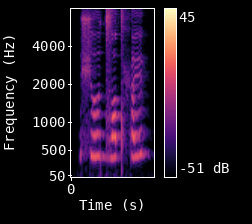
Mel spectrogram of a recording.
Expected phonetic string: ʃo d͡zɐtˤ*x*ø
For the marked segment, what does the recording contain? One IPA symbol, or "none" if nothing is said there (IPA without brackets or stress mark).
x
